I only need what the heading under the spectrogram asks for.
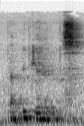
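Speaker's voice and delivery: normal talking voice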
